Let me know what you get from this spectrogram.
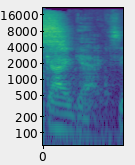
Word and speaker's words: Gygax: Gygax, yeah. – How do you spell Gygax? – G-Y-G-A-X. – Is that his real name? – I think so. – Three hard G's? Gary Gygax? – Yeah.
